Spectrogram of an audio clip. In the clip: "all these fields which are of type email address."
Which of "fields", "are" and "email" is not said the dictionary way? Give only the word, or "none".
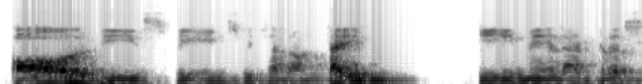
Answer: fields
